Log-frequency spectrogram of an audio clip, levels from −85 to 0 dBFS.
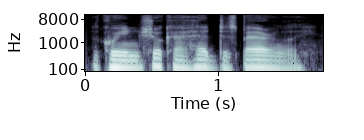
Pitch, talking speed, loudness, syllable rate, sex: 110 Hz, 200 wpm, -17 LUFS, 5.1 syllables/s, male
